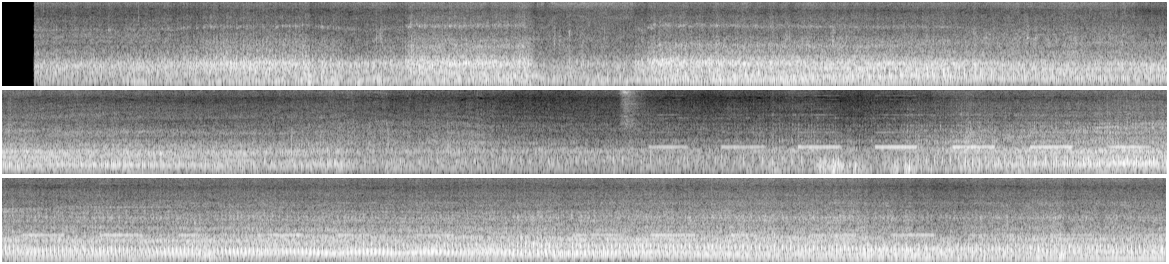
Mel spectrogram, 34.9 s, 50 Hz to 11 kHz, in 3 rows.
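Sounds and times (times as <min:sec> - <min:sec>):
diesel truck engine running: 0:00.4 - 0:34.9
sharp air hiss: 0:17.8 - 0:18.1
reverse alarm beeping: 0:18.1 - 0:28.0, 0:29.0 - 0:30.9, 0:31.7 - 0:32.8.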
